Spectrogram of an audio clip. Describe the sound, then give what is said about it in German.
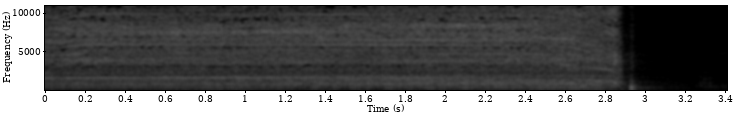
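A cordless screwdriver drives screws into a board with a steady, high-pitched motor whine that runs unbroken for about three seconds, then cuts off abruptly. “Habe ja Schrauben nur übrig. Einen Akkuschrauber habe ich auch.”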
